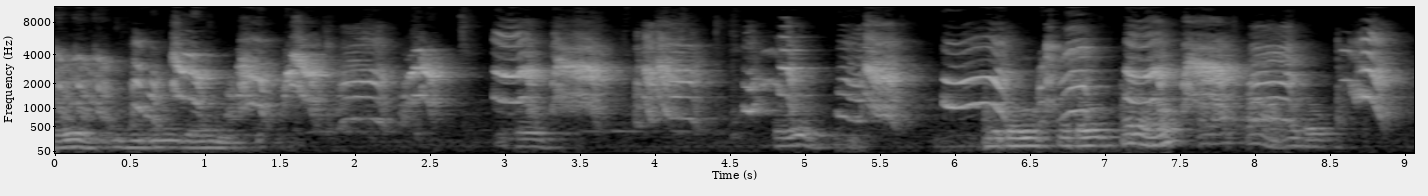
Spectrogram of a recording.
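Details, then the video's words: An Indian talking parrot mimicking human speech, giving quick runs of nasal, speech-like syllables in short phrases separated by brief pauses, with no other clear sounds. "Best Indian talking parrot"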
